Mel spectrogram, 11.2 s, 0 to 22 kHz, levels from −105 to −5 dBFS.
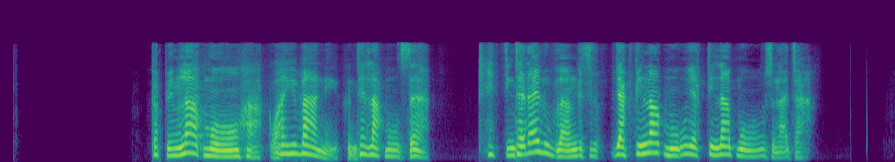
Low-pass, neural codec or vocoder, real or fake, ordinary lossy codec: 7.2 kHz; codec, 16 kHz in and 24 kHz out, 0.4 kbps, LongCat-Audio-Codec, two codebook decoder; fake; AAC, 48 kbps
